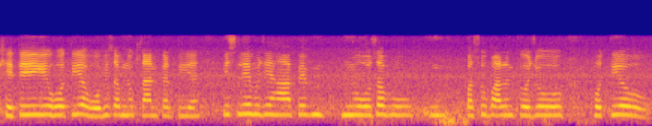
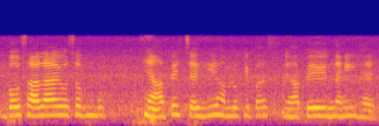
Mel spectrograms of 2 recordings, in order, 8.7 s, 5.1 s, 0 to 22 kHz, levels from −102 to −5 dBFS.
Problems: background sounds at intervals, background conversations at intervals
